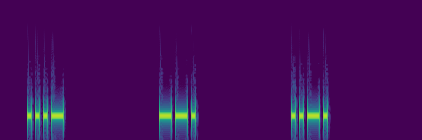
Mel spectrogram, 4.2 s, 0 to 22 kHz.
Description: Morse code, heard as a keyed tone, about 30 wpm, spaced as for 8 wpm, 700 Hz. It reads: VGF
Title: USA Call Signs - 5 Characters - 8x Character Spacing - 30wpm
